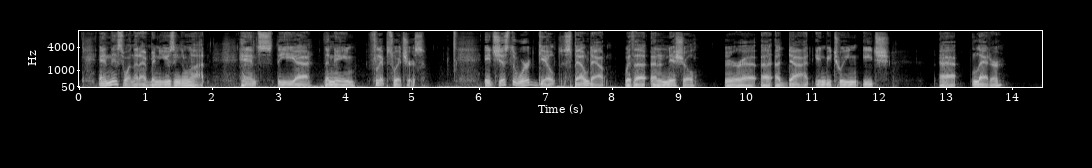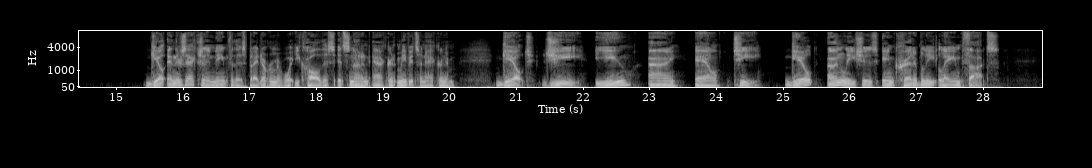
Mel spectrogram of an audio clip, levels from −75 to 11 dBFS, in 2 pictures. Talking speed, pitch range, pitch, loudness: 150 wpm, 75-95 Hz, 80 Hz, -15 LUFS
